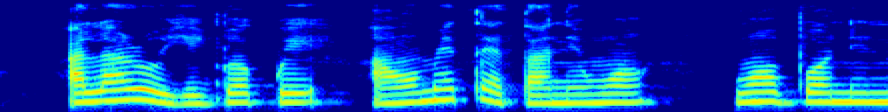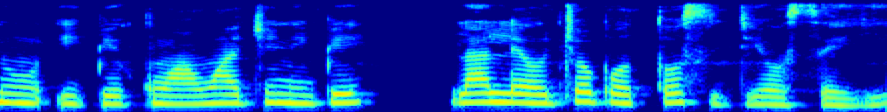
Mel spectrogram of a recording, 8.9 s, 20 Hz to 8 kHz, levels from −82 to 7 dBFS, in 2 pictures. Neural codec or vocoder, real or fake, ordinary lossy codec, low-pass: none; real; none; 7.2 kHz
